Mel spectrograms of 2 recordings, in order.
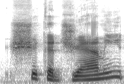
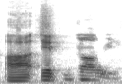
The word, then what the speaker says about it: Shikigami: Moving on, still on November 17th, if you had a PS2, you could pick up Castle Shikajami 2? Shikajami? I don't know how you pronounce that. Shikigami.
